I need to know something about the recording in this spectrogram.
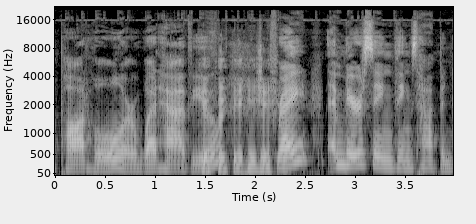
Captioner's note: laughs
